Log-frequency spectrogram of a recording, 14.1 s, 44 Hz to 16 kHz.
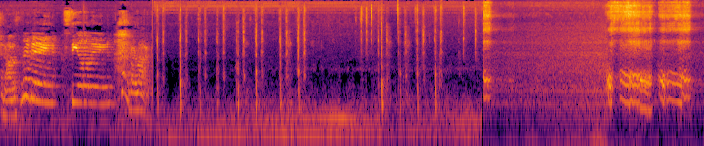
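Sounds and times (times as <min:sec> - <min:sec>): steady low hum: 0:03.0 - 0:14.0.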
